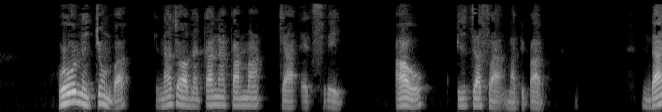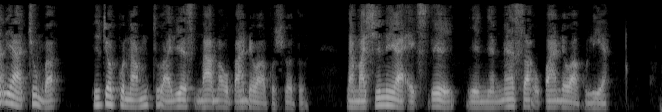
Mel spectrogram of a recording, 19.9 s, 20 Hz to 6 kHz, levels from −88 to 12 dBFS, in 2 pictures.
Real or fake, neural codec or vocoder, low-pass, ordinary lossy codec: fake; codec, 16 kHz, 2 kbps, FunCodec, trained on LibriTTS, 25 frames a second; 5.4 kHz; MP3, 24 kbps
